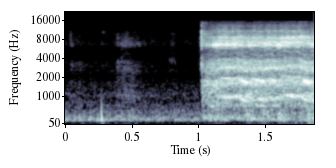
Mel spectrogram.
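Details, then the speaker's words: Honda CBR600RR engine in off-road go-kart, rewired harness with no key: brief steady starter whirr, no firing; cranks no start with still no spark, owner suspects a missing ground or a sensor. "I so last time I did I didn't have spark but I see yeah still no spark that's something I can work on"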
